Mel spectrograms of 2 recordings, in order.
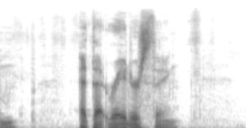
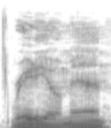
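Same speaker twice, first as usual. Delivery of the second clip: lower, softer mock Gruden; 5 semitones lower, 4 dB quieter, much slower than usual. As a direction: caught doing the impression. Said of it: "I'm like".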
